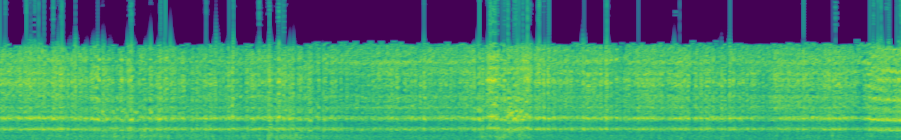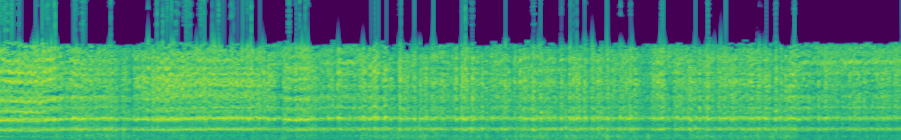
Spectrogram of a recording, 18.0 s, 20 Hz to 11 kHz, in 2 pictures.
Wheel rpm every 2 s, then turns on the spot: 230, 230, 240, 230, 230, 220, 230, 230, 240.
none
